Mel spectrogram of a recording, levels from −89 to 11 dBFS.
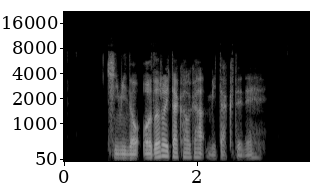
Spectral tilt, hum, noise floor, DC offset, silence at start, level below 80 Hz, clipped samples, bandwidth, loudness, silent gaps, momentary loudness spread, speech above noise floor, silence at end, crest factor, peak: -5 dB/octave; none; -86 dBFS; under 0.1%; 0.65 s; -66 dBFS; under 0.1%; 9 kHz; -31 LUFS; none; 13 LU; 55 dB; 0.7 s; 26 dB; -6 dBFS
